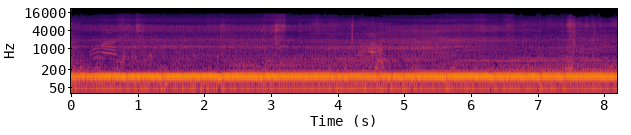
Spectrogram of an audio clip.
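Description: Boots crunch and shuffle in deep snow.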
